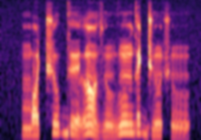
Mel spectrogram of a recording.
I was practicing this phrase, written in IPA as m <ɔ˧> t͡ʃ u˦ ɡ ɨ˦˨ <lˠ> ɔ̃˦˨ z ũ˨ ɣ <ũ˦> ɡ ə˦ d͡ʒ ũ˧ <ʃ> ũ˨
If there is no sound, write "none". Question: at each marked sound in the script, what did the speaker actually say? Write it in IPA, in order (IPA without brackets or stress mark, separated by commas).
ɔ˧, l, ũ˦, ʃ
